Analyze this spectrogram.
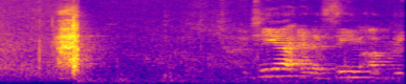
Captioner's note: heavy breathing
